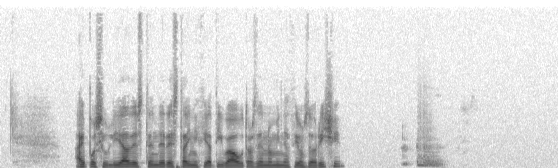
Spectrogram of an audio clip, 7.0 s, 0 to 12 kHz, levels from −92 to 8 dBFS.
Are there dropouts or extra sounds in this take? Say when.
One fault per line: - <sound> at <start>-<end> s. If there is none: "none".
- throat clearing at 5.0-5.6 s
